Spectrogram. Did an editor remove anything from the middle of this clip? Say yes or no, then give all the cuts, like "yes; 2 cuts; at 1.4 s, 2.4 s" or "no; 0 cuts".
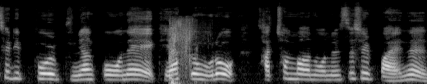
no; 0 cuts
